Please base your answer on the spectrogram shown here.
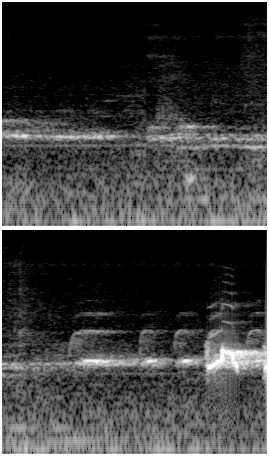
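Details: A captive zebra dove, a male about two and a half years old, sings in Sidoarjo, East Java, Indonesia: a soft, low, hollow hum, then a quick run of short cooing notes ending in a louder, rising coo.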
